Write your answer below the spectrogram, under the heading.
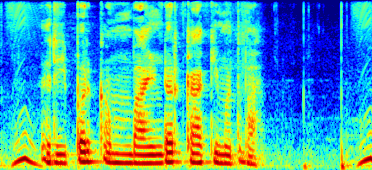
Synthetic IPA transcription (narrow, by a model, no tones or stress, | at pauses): ɾipəɾkəmbaiɳɖəɾkakimət̪ba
